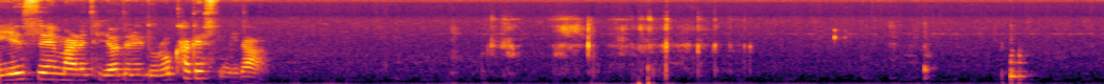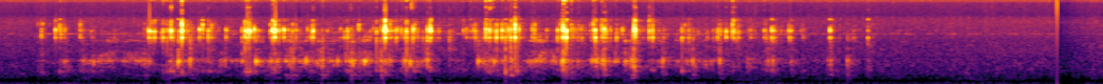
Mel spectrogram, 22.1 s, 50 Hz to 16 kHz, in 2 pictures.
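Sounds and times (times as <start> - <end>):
ice cubes clinking in glass: 11.5 - 19.8.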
